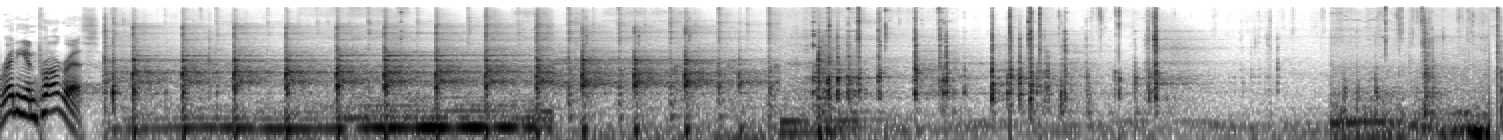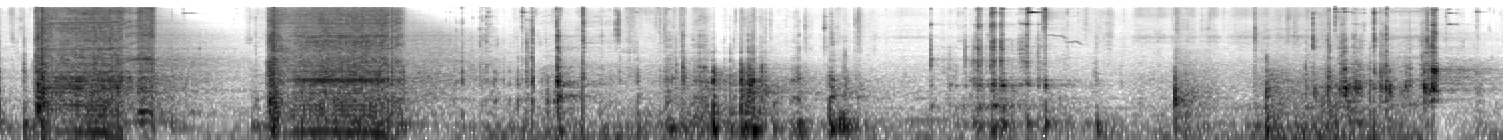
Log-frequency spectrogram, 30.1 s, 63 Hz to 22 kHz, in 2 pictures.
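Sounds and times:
pneumatic impact wrench bursts: 15.4 - 17.0, 17.7 - 19.6
metal tools clinking: 24.3 - 26.0, 28.0 - 30.0.

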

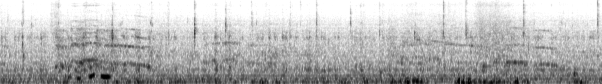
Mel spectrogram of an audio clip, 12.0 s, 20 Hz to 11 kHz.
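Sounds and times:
rooster crowing: 1.0 - 3.2, 4.2 - 5.3, 7.9 - 11.4.

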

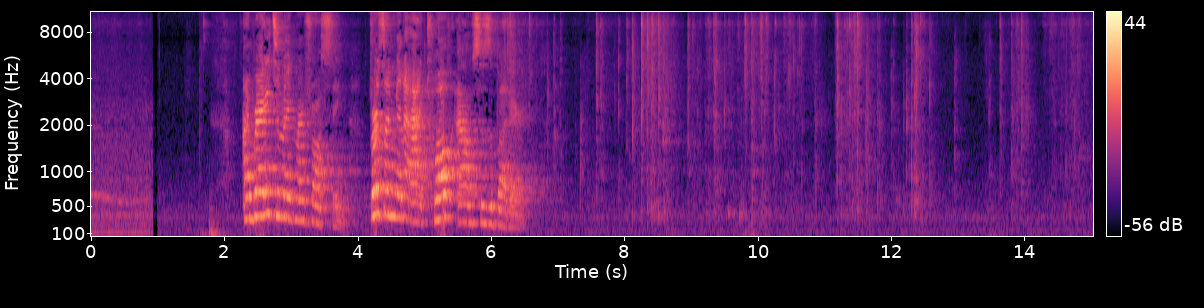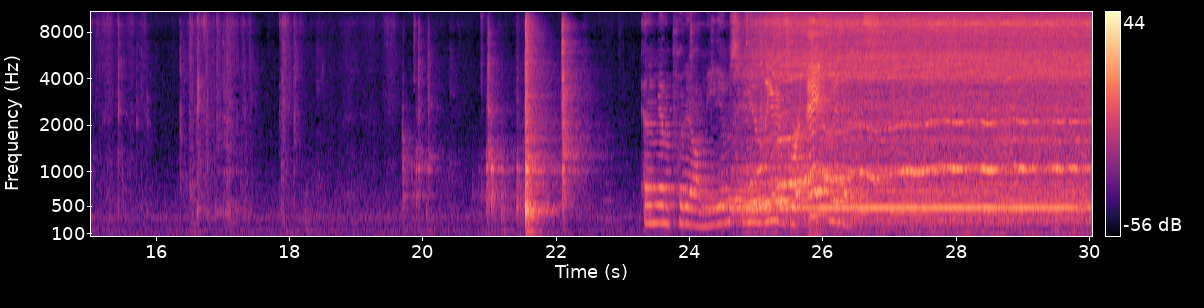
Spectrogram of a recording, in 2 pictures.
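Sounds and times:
paper wrappers crinkling: 6.2 - 18.4.

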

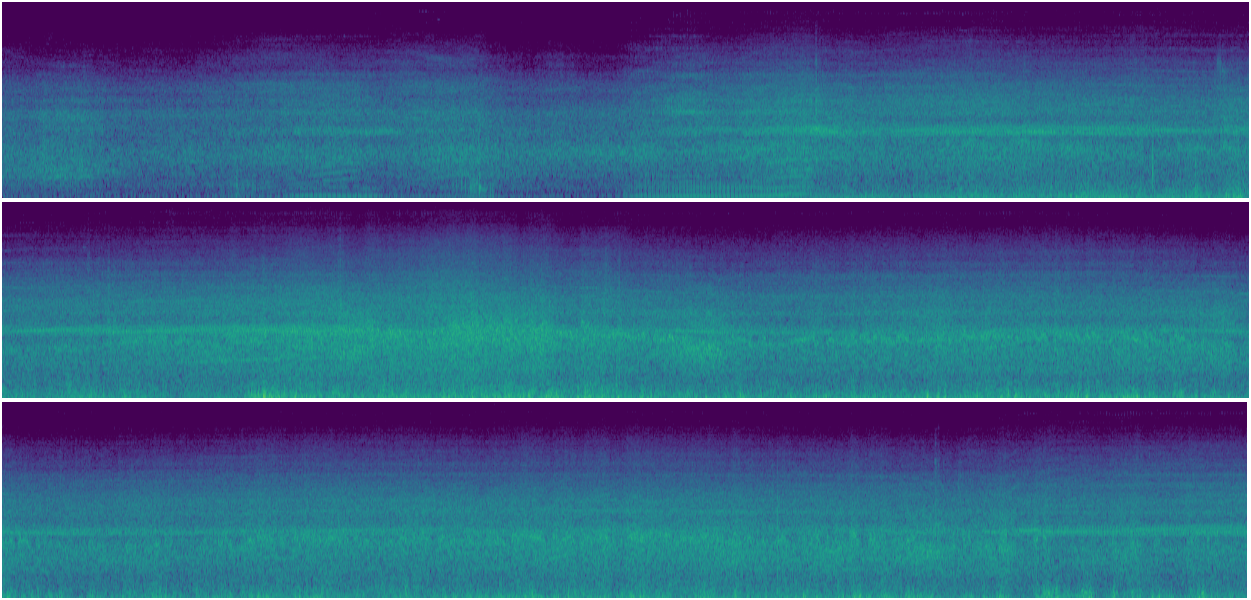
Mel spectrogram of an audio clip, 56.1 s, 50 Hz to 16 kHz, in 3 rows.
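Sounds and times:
road noise: 0.0 - 56.0
motorcycle engine accelerating: 9.4 - 56.0.

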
